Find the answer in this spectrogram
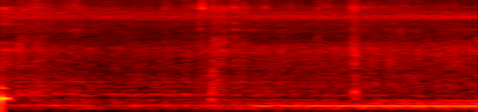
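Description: Low, steady engine hum of an unseen vehicle, growing louder about a second in, with a few faint footsteps on loose gravel.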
